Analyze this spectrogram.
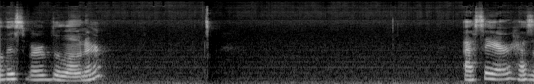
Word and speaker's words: hacer: why I might call this verb The Loner aser has its own predate tense forms thead l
